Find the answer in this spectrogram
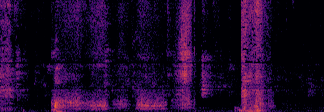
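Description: Pit bull making several short pitched vocal sounds that fall in pitch, loudest about a second in and again about three seconds in, with quieter ones between.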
